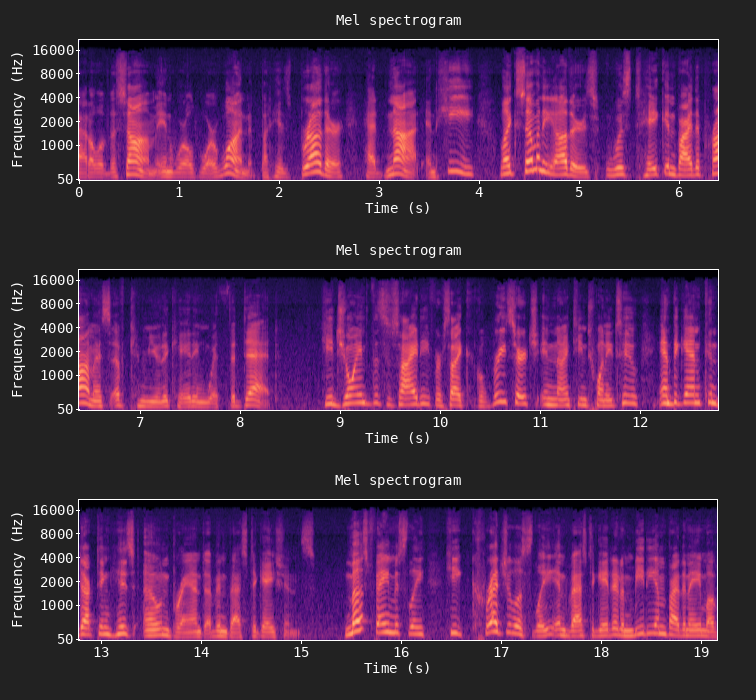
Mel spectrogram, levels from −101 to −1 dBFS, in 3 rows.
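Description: Comfort noise in place of the background appears from 8.67 to 8.79 s, a gap of about 120 ms in which the room noise, otherwise sitting about 35 dB below the speech, gives way to a smooth, featureless hiss roughly 2 dB quieter. The likely cause is discontinuous transmission, as in Opus DTX: the sender's voice detector judged the pause silent and stopped sending, so the receiver substituted synthetic noise shaped only loosely like the real background.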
